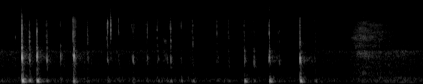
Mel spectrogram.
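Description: Card details are tapped out on a computer keyboard: a string of close, irregular key clicks, then a soft rushing noise near the end, with no voices.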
